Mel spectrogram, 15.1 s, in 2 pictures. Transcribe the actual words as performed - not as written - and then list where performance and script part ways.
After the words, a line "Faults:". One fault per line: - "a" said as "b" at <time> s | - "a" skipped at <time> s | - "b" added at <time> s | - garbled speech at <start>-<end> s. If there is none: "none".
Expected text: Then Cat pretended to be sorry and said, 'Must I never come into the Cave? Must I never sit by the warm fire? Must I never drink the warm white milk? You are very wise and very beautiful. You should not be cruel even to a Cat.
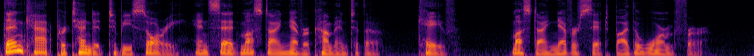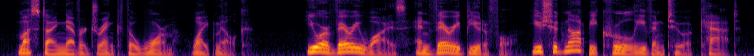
Then Cat pretended to be sorry and said, 'Must I never come into the Cave? Must I never sit by the warm fur? Must I never drink the warm white milk? You are very wise and very beautiful. You should not be cruel even to a Cat.
Faults:
- "fire" said as "fur" at 6.7 s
